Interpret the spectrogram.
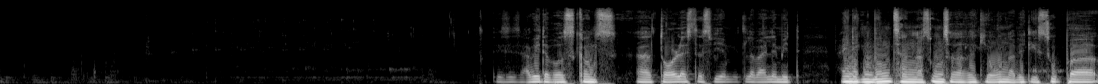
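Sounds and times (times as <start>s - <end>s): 
Morillon Muschelkalk 2019 wine being poured into a glass: 1.5s - 4.5s, 9.5s - 10.9s
speech: 5.0s - 10.9s.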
